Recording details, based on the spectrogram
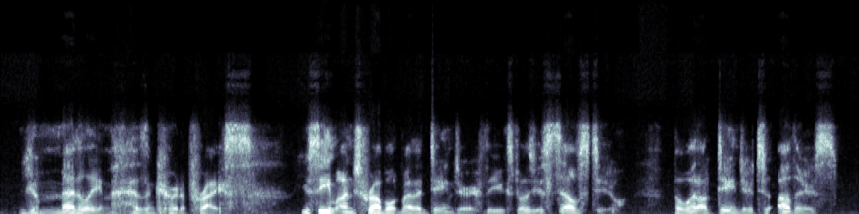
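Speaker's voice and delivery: low, dropped-down, rasping voice. A narrator voices someone calling out through a speaker to the players; low, raspy voice. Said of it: "in a low, kind of raspy kind of tone".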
